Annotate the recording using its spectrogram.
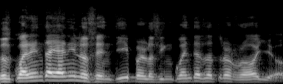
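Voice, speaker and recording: A man with a fairly high pitch speaks in an animated tone at a fairly slow pace. The recording is very clean, with a silent background. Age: 50s. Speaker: online show host. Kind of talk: casual chat.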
